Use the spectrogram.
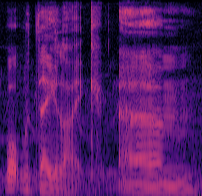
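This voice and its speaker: A man's voice: sits low, lively intonation, slow pace, background noise. A man giving casual gaming commentary, reading game text aloud and muttering as he thinks. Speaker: let's play host.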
